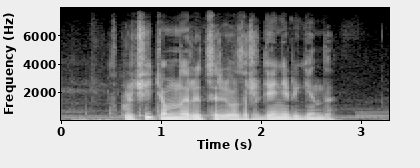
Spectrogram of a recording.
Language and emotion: Russian, neutral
